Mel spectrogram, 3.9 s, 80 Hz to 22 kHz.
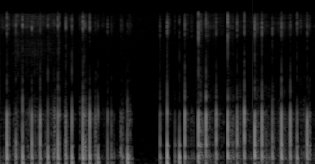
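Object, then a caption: Flat round stone-look disc. Long dark nails tap and scratch a large, solid, flat round grey speckled disc that looks like granite stone. About 33 quick, dry clicking taps are heard, with scratchy texture between them. The taps die out almost at once and pause briefly near the middle before resuming.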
